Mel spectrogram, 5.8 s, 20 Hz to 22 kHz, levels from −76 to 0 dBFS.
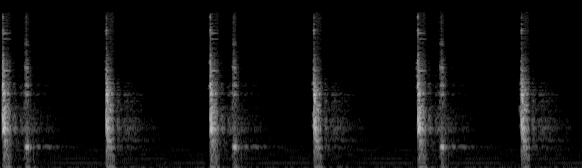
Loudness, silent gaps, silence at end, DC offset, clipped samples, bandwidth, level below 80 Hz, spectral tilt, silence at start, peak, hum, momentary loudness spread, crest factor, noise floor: -28 LUFS; none; 0.55 s; under 0.1%; under 0.1%; 16.5 kHz; -58 dBFS; 0 dB/octave; 0 s; -4 dBFS; none; 12 LU; 28 dB; -65 dBFS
